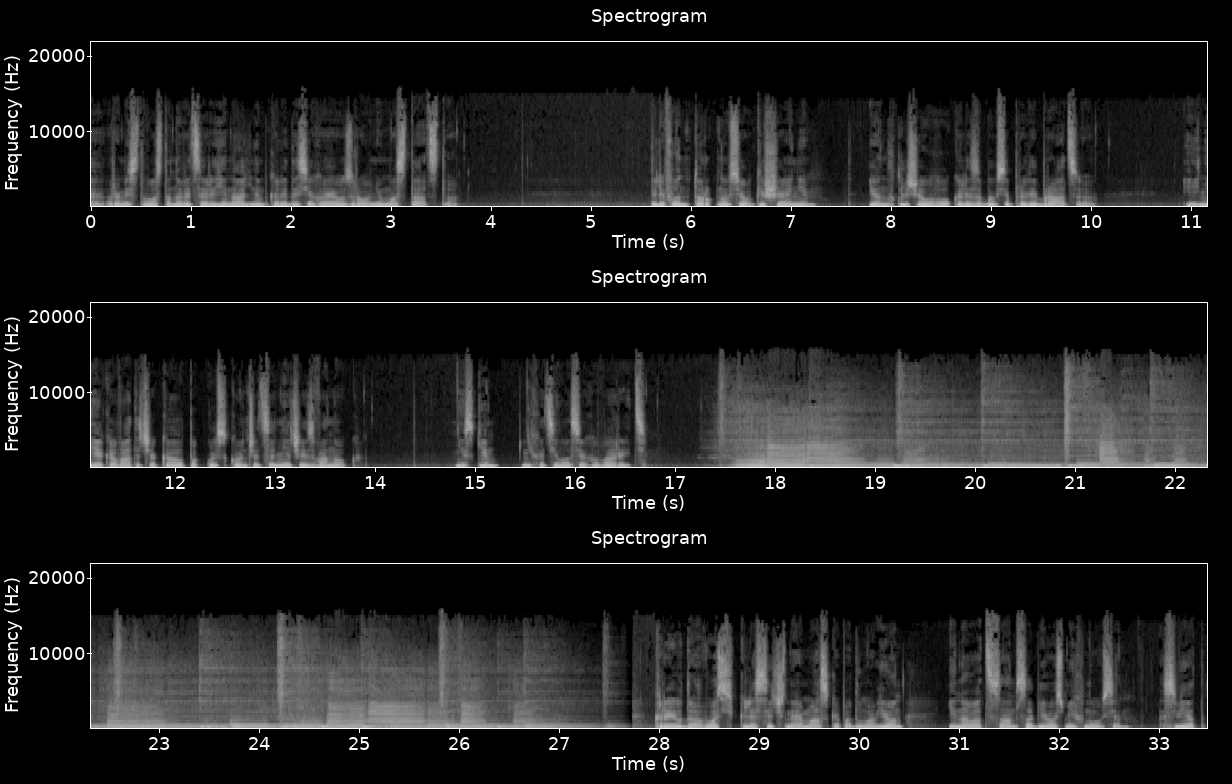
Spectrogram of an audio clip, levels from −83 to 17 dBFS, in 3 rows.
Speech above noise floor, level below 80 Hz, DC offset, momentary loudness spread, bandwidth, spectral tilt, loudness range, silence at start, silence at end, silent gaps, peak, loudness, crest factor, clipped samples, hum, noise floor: 34 dB; -36 dBFS; under 0.1%; 6 LU; 16 kHz; -5 dB/octave; 3 LU; 0 s; 0.05 s; none; -2 dBFS; -18 LUFS; 18 dB; under 0.1%; none; -51 dBFS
